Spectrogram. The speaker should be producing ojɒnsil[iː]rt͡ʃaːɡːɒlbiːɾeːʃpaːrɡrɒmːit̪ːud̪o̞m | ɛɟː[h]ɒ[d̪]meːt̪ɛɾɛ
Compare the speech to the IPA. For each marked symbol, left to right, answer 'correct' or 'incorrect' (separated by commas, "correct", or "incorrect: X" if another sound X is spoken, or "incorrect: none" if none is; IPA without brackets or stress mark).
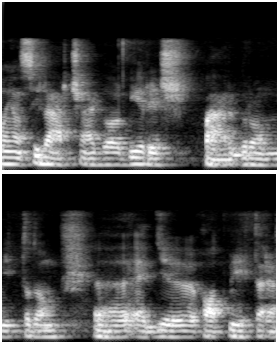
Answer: incorrect: aː, correct, incorrect: t̪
